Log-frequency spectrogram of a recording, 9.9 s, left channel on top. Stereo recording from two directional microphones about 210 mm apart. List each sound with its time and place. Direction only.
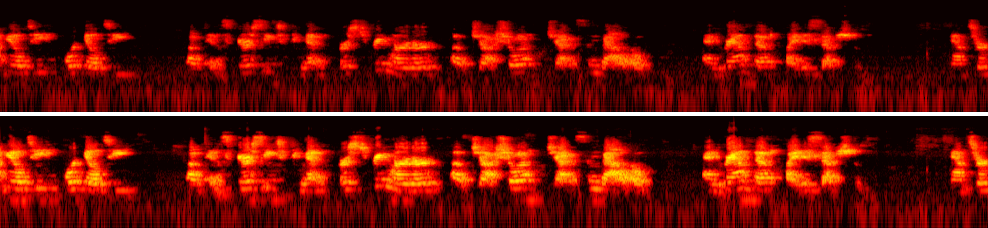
0.0 s speech: 45° right (ahead or behind)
